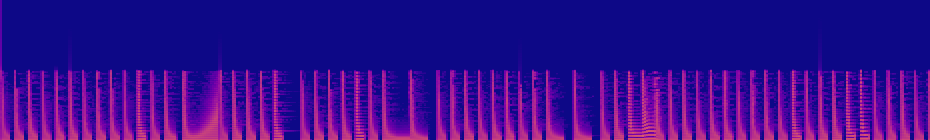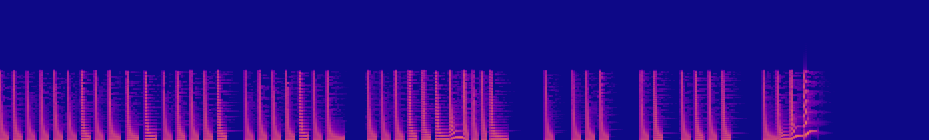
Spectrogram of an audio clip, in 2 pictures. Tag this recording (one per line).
bass
bassline
braindance
electronica
free
idm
